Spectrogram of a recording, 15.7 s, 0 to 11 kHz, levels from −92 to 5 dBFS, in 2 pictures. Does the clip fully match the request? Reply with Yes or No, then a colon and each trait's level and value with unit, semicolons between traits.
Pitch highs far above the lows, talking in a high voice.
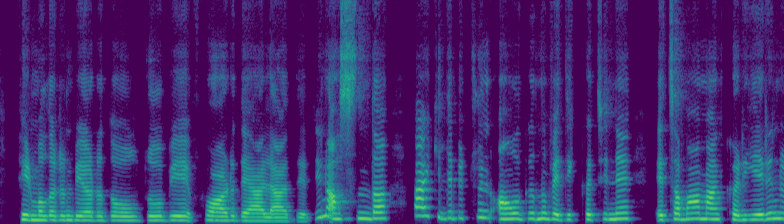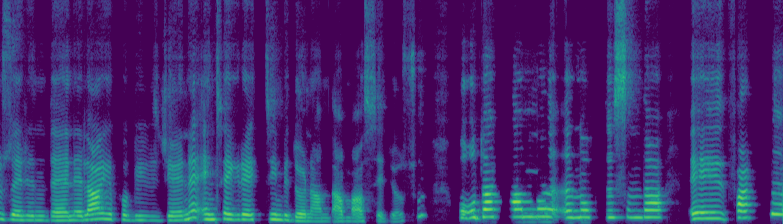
Yes: wide, 6.0 semitones; very high, 250 Hz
